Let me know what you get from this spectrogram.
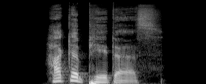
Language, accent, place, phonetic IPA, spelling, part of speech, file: German, Germany, Berlin, [ˈhakəˌpeːtɐs], Hackepeters, noun, De-Hackepeters.ogg
- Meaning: genitive singular of Hackepeter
